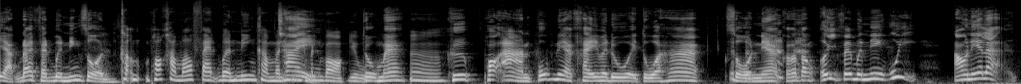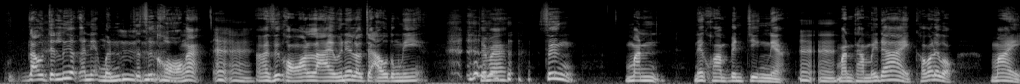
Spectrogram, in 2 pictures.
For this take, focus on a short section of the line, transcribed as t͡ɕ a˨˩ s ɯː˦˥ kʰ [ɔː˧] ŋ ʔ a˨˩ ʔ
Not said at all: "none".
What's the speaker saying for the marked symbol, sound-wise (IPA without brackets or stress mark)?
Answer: ɔː˩˦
